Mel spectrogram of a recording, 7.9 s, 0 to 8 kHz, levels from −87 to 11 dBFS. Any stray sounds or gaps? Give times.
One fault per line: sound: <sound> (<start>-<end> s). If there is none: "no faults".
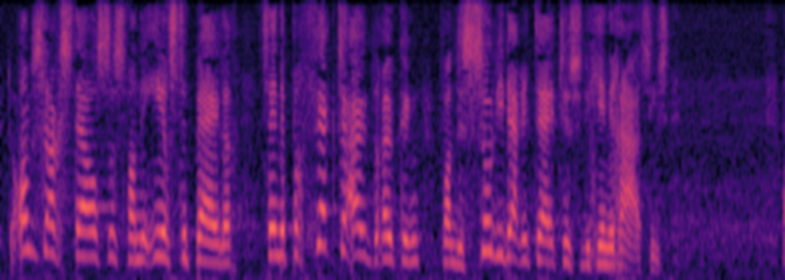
no faults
